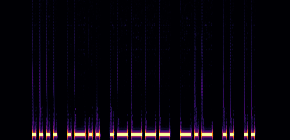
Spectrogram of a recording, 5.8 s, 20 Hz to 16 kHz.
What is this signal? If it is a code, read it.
Morse code, heard as a keyed tone, about 17 wpm, 700 Hz. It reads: HL1KII
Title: DXCC-100 Call Signs - 6 Characters - Repeated 2x - 17wpm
